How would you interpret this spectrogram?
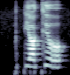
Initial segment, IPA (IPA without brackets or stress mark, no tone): pʲ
